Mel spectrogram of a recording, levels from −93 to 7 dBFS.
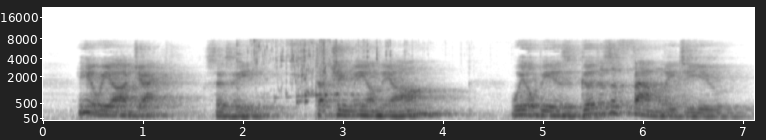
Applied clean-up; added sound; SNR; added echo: none; Liquid; 14 dB; reverberation time 1.0 s.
